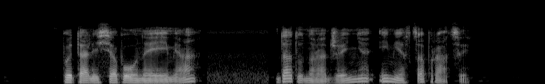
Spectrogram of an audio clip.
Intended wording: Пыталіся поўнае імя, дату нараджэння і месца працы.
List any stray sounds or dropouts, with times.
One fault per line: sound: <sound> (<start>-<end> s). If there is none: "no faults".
no faults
